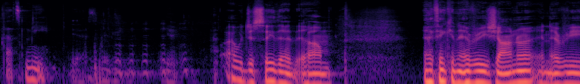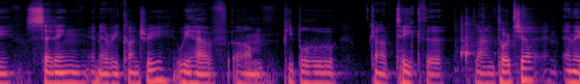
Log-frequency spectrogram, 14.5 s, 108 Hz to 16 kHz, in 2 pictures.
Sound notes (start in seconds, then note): 1.4 audience member laughs; 12.7 speaking Spanish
